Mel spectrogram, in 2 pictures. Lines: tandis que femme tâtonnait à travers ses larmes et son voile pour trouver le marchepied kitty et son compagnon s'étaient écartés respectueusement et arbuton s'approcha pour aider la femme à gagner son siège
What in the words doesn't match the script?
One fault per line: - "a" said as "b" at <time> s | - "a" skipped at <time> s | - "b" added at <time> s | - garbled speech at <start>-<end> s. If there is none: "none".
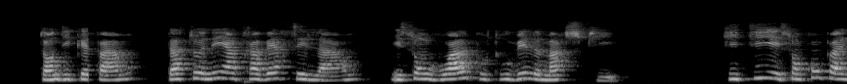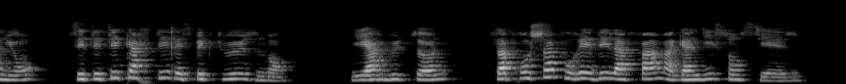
none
